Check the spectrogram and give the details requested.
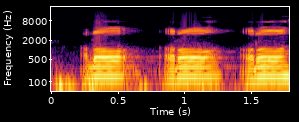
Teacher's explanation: Salah satu sifat yang tidak ditunaikan secara berlebih, ya, yaitu huruf ro, ya, sifatnya sifat takrir, getaran, ya, getaran ringan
